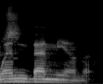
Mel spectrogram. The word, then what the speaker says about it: Wembanyama: How do you pronounce the name? Wanabaya? – Wembanyama. – Whatever the hell his name is. He was shaking him out of his shoes. – Wembanyama.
